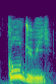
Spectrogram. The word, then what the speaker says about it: conduit: Conduire, conduit. Construire, construit. Cuire, cuit. Détruire, détruit. Instruire, instruit. Okay, so you can notice that even if I put this final T, so as usual, I don't pronounce it.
